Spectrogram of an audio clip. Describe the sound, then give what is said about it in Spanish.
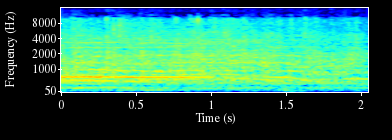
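Audience applause for a band, a dense, continuous wash of many hands clapping at an even, strong loudness throughout, with no distinct voices. “Yo creo que ese aplauso va para mi banda. Un aplauso para mi banda.”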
